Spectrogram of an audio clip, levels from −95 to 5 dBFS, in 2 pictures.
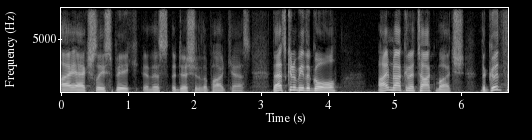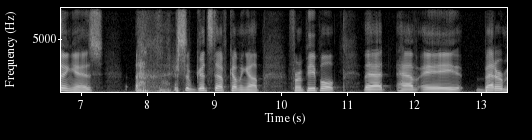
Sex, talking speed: male, 165 wpm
